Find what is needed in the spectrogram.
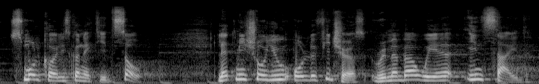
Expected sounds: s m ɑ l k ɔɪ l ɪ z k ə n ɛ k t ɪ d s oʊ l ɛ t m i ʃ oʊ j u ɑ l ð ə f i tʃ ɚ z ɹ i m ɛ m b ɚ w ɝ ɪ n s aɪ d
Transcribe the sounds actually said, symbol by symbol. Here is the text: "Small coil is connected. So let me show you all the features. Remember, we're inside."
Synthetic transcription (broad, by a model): s m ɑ l k ɔɪ l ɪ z k ə n ɛ k t ɪ d s oʊ l ɛ t m i ʃ oʊ j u ɑ l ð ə f i tʃ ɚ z ɹ i m ɛ m b ɚ w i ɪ n s aɪ d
